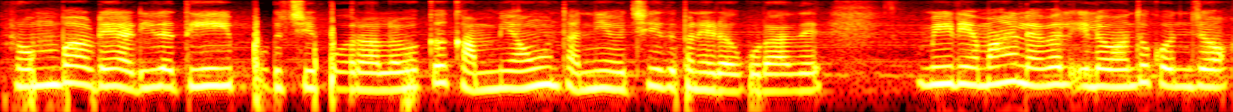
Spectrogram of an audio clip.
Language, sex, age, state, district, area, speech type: Tamil, female, 18-30, Tamil Nadu, Thanjavur, urban, spontaneous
